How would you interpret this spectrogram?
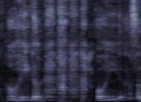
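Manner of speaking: ordinary talk, nothing marked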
